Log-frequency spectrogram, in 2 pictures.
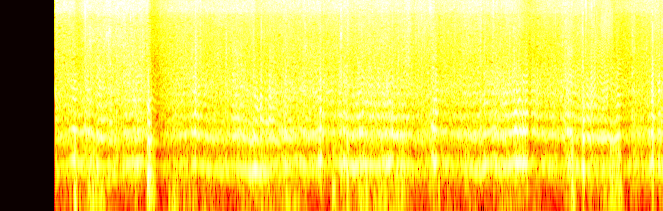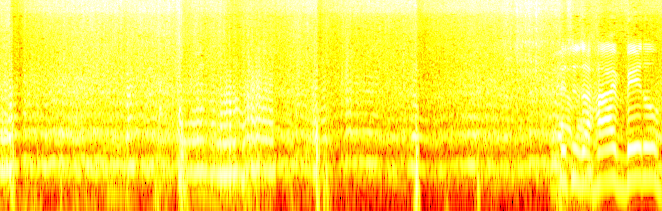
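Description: A swarm of bees buzzes loudly and steadily close by.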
